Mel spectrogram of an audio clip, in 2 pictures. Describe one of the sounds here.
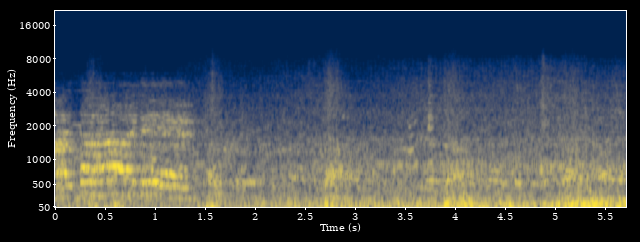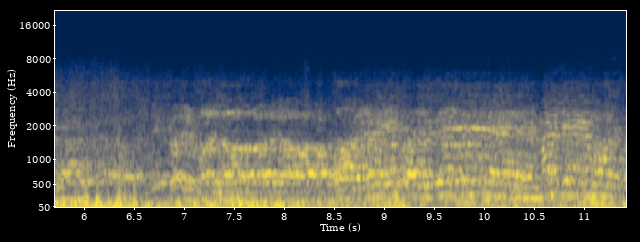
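A man chants loudly through loudspeakers.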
